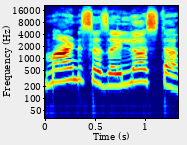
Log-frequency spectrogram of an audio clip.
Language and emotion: Goan Konkani, neutral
